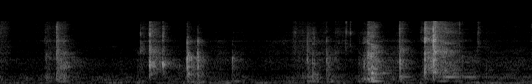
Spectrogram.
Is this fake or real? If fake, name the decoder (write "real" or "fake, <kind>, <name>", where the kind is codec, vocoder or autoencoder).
fake, codec, DAC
